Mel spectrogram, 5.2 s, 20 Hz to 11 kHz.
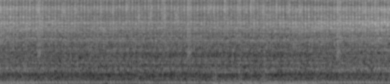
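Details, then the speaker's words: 2014 Buick Encore, direct injection, with engine sludge, before engine flush and oil, coil pack and spark plug change: faint light ticking over steady idle; owner calls it typical engine noise, valve tick suspected, not confirmed. "ticking. I mean, that's a typical engine noise, I guess. But it's supposed to quiet the uh valves cuz it's a direct injection."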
